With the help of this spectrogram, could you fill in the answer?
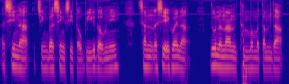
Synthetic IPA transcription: ɐ̰sinɐ̰t͡ʃiŋbɐsiŋsitɐwbiɡɐdowni | sɐnɐsiɐjkʰojnɐ̰ | dunɐnantʰɐmbɐmɐtɐmdɐ

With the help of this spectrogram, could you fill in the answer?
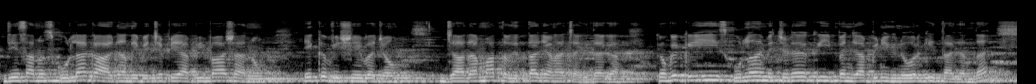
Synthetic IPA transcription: d͡ʒeːsaːnũːskuːlãːkaːld͡ʒãːd̪eːʋɪt͡ʃpjaːbiːpaːʃaːnũː | ɪkʋɪʃeːbəd͡ʒõː | d͡ʒjaːd̪aːmət̪ʋd̪ɪt̪ːaːd͡ʒaːɽ̃aːt͡ʃaːiːd̪aːɡaː | kjõːkeːkəiːskuːlãːd̪eːʋɪt͡ʃeːɽaːkəiːpəɲd͡ʒaːbiːnũːɪɡnoːɾkiːt̪aːd͡ʒãːnd̪aːɛː

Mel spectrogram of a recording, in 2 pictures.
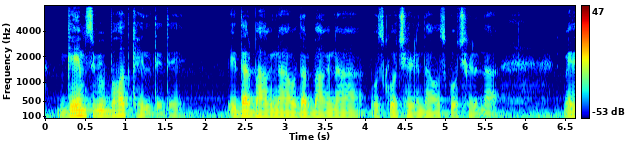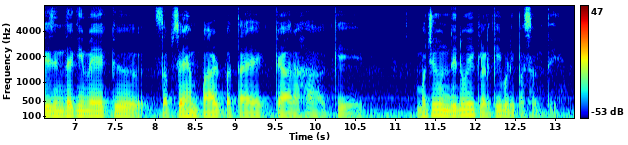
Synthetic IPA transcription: ɡeːmsbʱibɔːɔt̪kʰeːlt̪et̪ʰḛ | ɪd̪əɾbʱaːɡnaʊd̪əɾbʱaːɡnaʊskot͡ʃʰeːɽnaʊskot͡ʃʰeːɽna̰ː | meːɾizɪ̃nd̪əɡimẽeːksɐbseɛɦɛmpaːɾʈ̚pɐt̪aɦɛkjaɾɐhaki | mʊd͡ʒʱeʊnd̪ɪnõeːklɐɽkibɐɽipɐsə̰̃nd̪̚t̪ʰḭː

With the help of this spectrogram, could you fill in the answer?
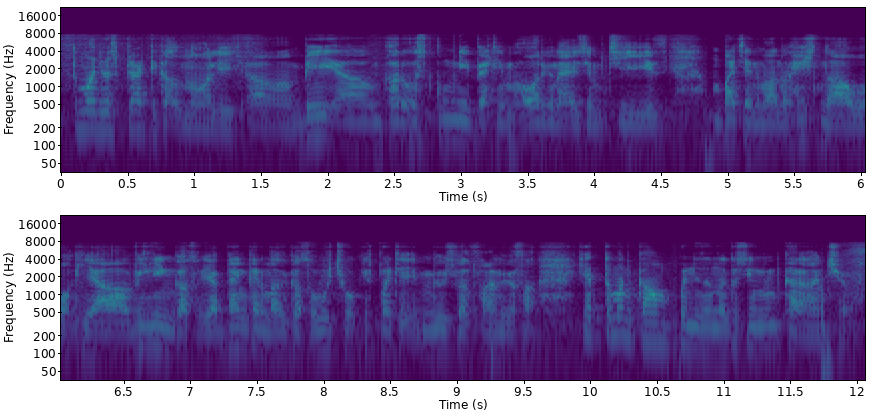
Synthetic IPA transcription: t̪umãːd̪iospɾɛːk̚ʈikɐlnoːleːd͡ʒbekɐɾoskumniːpʲɛʈʰĩmoːɾɡɐnaːjzumt͡ʃiːzbɐt͡ʃɐnʋaːnoːɦɪʃnaːuːɐkʰjaːʋilĩŋɡɐsoːjaːbɛ̃ːŋkɐnmɐ̃zɡɐsoʋut͡ʃʰoːkispɐʈʰimjuːt͡ʃuɐlfʰɐɳɖd̪ɐsã̰ːjaːt̪umɐnkɐmpɐnizɐnɐkisjumimkɐɾã̰ːnt͡ʃʰṵ

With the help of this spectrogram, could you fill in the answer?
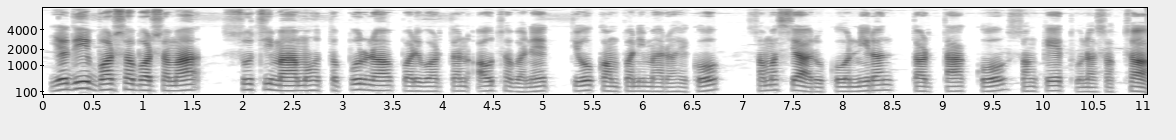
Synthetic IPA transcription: jʌd̪ibʌrsʌbʌrsʌma | sut͡simamʌɦʌt̪wʌpurnʌpʌɾibʌrt̪ʌnawt͡sʰʌbʱʌnet̪jokʌmpʌnimaɾʌɦeko | sʌmʌsjaɦʌɾukoniɾʌnt̪ʌrt̪akosʌŋket̪ɦunʌsʌk̚t͡sʰʌ

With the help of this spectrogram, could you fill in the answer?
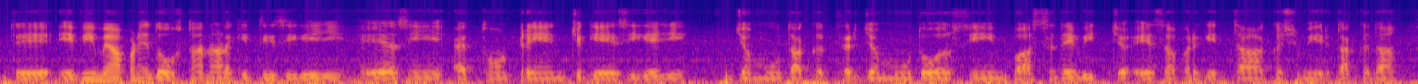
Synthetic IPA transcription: t̪eːʔeːʋiːmɛ̃ːapɳeːd̪oːst̪ãːnaːlkiːt̪iːsiːɡeːd͡ʒiːeːəsĩːət̪ʰːõːʈɾeːnt͡ʃɡeeːsiːɡeːd͡ʒiː | d͡ʒəmːũːt̪əkpʰɪɾd͡ʒəmːũːt̪õːəsĩːbəsd̪eːʋɪt͡ʃeːsəpʰəɾkiːt̪aːkəʃmiːɾt̪əkd̪aː

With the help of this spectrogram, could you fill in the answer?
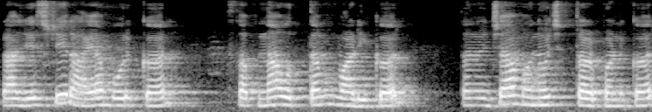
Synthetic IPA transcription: ɾad͡ʑeɕɾiɾajamboɾkəɾ | səpnaut̪ːəmʋaɽikəɾ | t̪ənud͡ʑamənud͡ʑt̪əɭpəɳkəɾ

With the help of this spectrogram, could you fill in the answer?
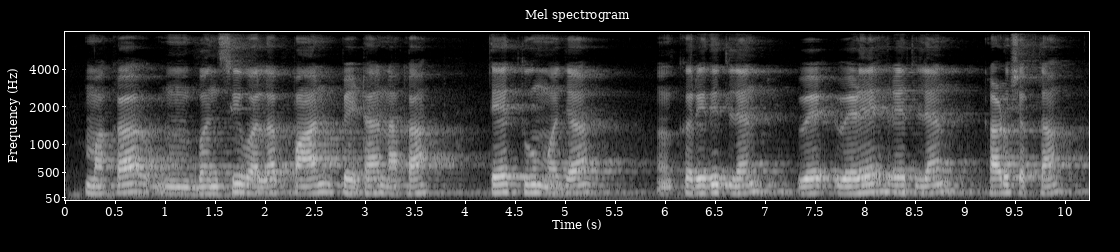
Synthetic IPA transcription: m̤akabənsiʋalapanpeʈʰanaka | t̪et̪ũm̤əd͡ʑʱa | kʰəɾid̪it̪ljaneʋeɭeɾet̪ljankaɽuːɕəkt̪a

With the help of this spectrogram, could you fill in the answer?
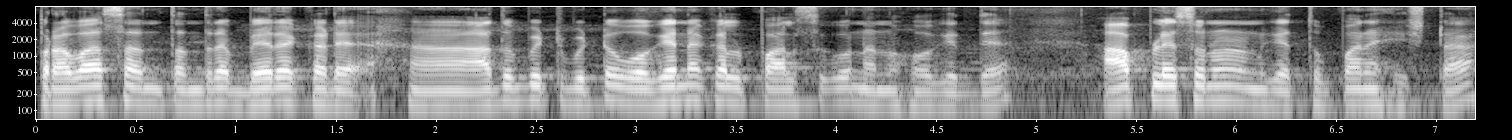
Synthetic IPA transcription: pɾɐʋaːsɐːnt̪ɐnd̪ɐɾebeːɾekɐɽe̞ɐd̪ubiʈːbiʈːuoɡenɐkɐlpaːlsuɡuːnɐnuɦo̞ːɡid̪ːe̞ | aːpleːsɐnuːnɐnɐɡe̞t̪umbaneɦiʂʈɐ

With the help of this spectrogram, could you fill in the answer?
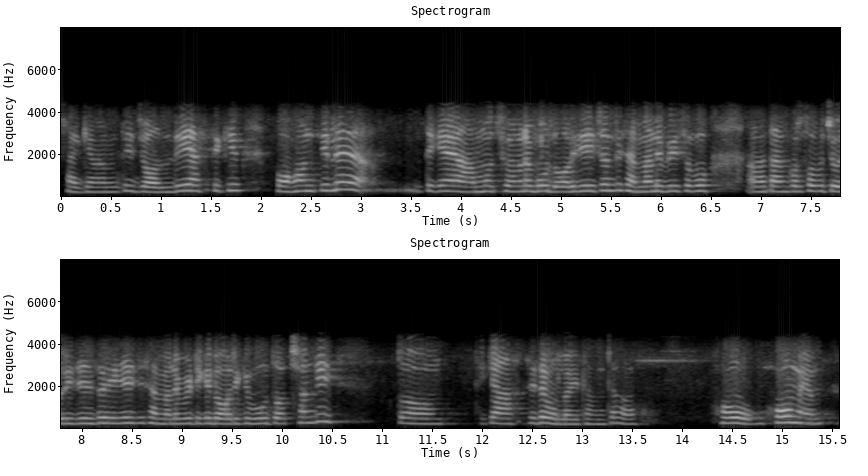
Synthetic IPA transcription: aɡjamamt̪id͡ʒɔld̪iast̪iki | pɔɦɔnt̪ile | ʈikeamɔt͡ʃʰubamanebɔɦuɖɔɾid͡ʒejt͡ʃʰɔnt̪isemanebisɔbut̪aŋkɔɾɔsɔbut͡ʃoɾid͡ʒeɦet̪uɦejd͡ʒajt͡ʃʰisemanebiʈikeɖɔɾikibɔɦut̪ɔt͡ʃʰɔnt̪i | t̪ɔʈʰikeast̪ilebʱolɔit̪ʰaɦɔnt̪i | hohomɛm

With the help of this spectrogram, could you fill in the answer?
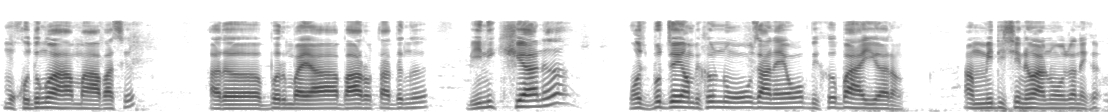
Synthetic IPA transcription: mukʰuduŋaɦamabasɯ | aɾɯbɯɾmbajabaɾɔtadɯŋɯ | binikʰijanɯ | mɔsbuɾ̚zɯjaŋbikʰɯnɔzanajawbikʰɯbahajɯaɾaŋ | aŋmidisinhɯanɔzanajkʰɯ

